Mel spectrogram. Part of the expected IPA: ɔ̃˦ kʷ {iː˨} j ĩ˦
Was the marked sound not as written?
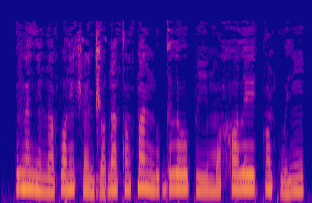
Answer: yes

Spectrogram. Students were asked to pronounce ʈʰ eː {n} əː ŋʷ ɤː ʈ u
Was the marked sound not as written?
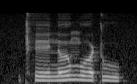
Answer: no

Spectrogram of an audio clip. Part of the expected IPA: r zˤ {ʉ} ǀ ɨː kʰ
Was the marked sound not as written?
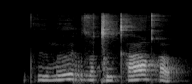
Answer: no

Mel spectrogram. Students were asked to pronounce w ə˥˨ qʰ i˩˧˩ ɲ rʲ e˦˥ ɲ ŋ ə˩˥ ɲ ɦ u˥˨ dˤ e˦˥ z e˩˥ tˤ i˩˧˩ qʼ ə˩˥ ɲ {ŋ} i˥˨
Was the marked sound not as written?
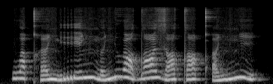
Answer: no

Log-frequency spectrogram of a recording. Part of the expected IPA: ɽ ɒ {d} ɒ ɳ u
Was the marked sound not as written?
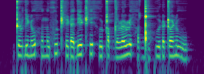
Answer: yes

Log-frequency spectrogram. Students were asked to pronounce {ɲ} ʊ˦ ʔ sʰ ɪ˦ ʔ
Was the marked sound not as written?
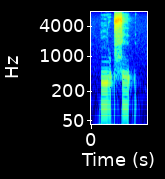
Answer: no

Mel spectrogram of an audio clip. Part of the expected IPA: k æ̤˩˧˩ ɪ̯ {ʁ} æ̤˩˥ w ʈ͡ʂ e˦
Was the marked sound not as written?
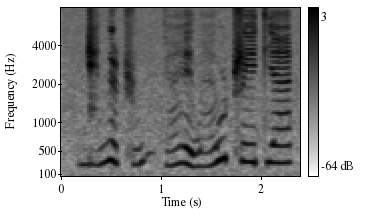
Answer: yes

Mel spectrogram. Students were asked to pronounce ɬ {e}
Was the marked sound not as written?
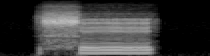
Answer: no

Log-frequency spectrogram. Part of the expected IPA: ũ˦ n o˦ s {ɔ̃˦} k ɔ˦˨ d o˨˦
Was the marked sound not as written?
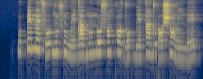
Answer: no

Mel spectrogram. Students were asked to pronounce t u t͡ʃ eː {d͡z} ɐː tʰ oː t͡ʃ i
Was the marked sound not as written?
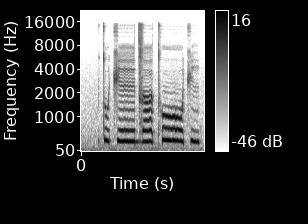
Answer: no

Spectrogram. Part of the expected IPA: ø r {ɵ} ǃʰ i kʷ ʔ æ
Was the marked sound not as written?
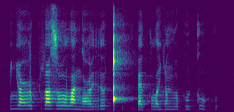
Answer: no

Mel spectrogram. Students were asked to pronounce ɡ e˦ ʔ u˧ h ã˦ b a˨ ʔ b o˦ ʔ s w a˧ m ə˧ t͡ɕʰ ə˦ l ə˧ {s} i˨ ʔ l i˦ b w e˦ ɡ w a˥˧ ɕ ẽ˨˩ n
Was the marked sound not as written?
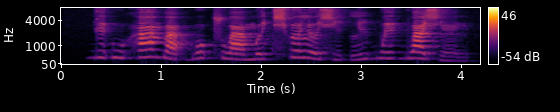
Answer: yes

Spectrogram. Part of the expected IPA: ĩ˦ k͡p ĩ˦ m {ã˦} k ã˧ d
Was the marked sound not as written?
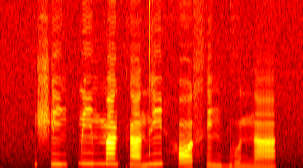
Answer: no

